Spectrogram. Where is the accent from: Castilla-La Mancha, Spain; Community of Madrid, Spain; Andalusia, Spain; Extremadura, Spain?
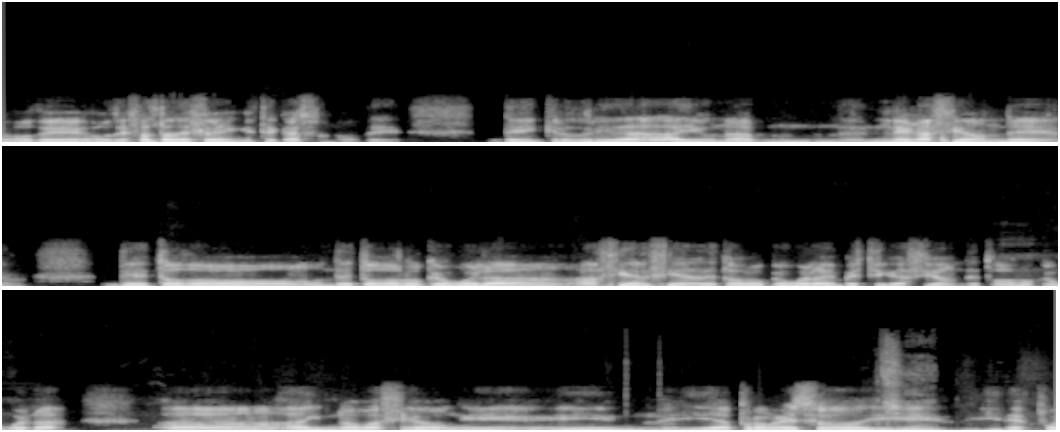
Extremadura, Spain; muy cerca de la frontera de mi tierra, de Extremadura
